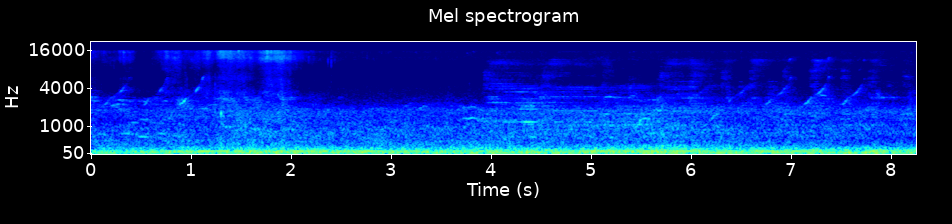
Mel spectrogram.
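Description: Outdoor background with a low steady rumble and a few short, high bird chirps, a cluster in the first second and another near the end.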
